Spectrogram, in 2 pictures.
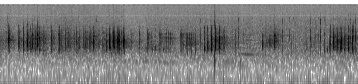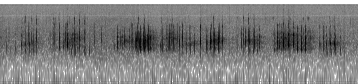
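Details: Forest green tree frogs, males and females, croaking at night on a Hamilton's spindletree branch over a marshy mountain pond while mating in a foam nest; dense rattling pulse trains in overlapping bursts roughly every second.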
